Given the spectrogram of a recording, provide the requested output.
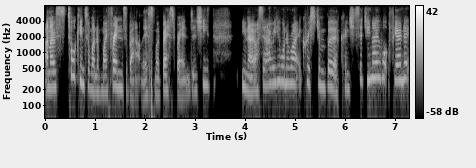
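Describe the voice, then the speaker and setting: A woman with a British accent talks very fast, her voice somewhat breathy and her pitch swinging very widely. The sound is dry and close with no echo, against a quiet background. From Britain. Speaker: novelist. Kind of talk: conference talk. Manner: conversational.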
